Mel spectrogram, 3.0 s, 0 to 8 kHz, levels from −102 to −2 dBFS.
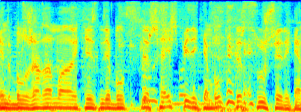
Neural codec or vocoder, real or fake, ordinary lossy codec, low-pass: none; real; none; none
